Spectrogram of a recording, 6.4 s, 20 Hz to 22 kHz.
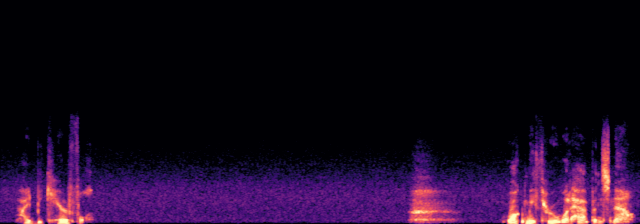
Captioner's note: SILENCE — 4 sec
